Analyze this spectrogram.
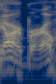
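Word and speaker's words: Yarbrough: Ahmed Rosario, Ryan, how do you pronounce it? Yarborough. Yarborough, who I don't even know.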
